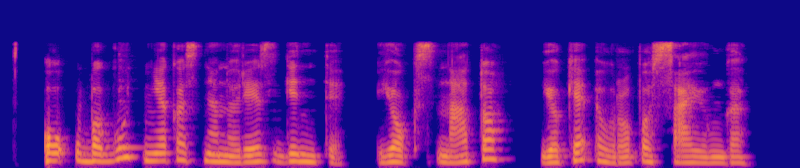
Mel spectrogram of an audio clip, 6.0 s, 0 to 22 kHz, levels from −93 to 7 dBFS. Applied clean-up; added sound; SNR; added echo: classical method Wiener filter.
